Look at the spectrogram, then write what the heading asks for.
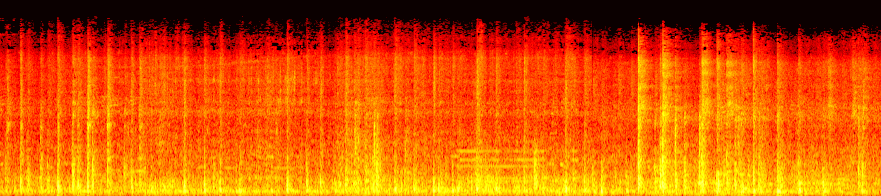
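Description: Passenger train coach running at speed, heard close from an open window: steady rolling noise with wheels clattering irregularly over rail joints, and a denser run of loud clacks about thirteen seconds in.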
